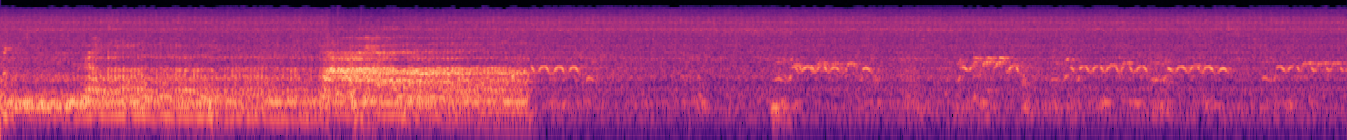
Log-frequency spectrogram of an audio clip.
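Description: A cougar's long, drawn-out yowl, swelling louder midway and cutting off abruptly about four seconds in. After it come quieter, short wavering trills.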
